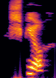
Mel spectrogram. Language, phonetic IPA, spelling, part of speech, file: Polish, [ɕpʲjɔx], śpioch, noun, Pl-śpioch.ogg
